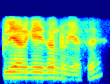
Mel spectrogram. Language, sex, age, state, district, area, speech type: Assamese, male, 18-30, Assam, Goalpara, urban, conversation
